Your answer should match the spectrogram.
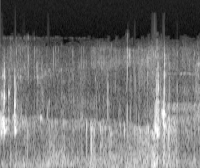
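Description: Sea water sloshing and gurgling around a GoPro at the waterline, with small bubbly pops and a sharper splash about one and a half seconds in.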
